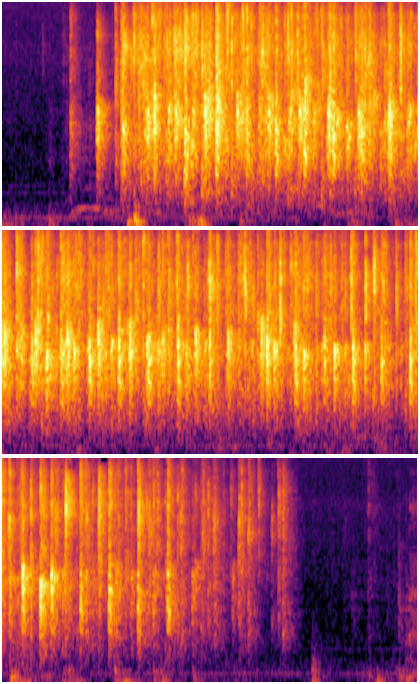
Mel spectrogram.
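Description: An audience bursts into sustained applause, many hands clapping in a dense, steady wash for about ten seconds before tapering off and fading out.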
